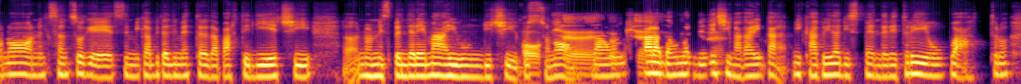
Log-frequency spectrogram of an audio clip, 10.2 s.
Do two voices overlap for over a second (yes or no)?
yes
